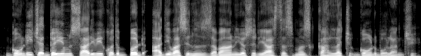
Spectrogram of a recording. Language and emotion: Kashmiri, neutral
